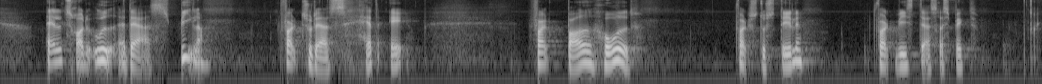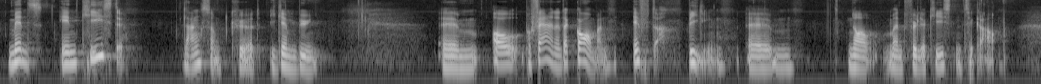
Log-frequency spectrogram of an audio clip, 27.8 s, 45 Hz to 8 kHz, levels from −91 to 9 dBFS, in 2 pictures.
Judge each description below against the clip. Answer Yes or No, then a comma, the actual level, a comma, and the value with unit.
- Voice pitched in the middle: Yes, medium, 165 Hz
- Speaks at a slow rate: Yes, slow, 95 wpm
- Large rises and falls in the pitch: Yes, wide, 6.7 semitones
